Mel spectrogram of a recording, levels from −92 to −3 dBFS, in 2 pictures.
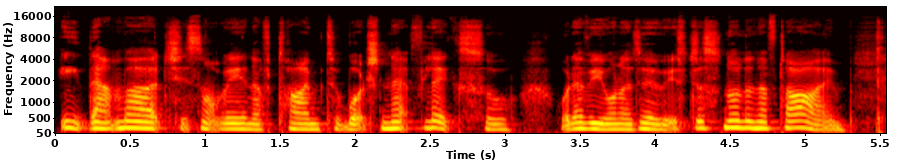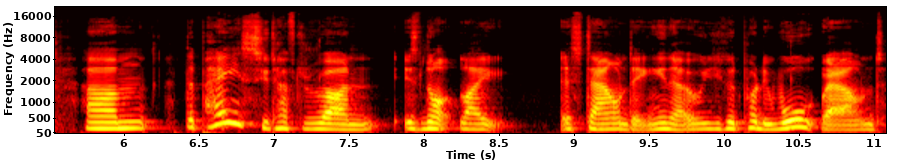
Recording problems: none

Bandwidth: 18 kHz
